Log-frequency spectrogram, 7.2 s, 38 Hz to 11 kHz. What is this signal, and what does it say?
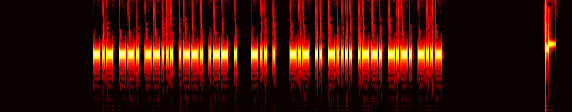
Morse code, heard as a keyed tone, about 41 wpm, 700 Hz. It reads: KG7PWE DE KI6PCX
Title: USA Callsign DE Callsign - 6 Characters - 45wpm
